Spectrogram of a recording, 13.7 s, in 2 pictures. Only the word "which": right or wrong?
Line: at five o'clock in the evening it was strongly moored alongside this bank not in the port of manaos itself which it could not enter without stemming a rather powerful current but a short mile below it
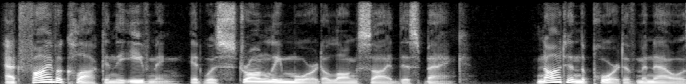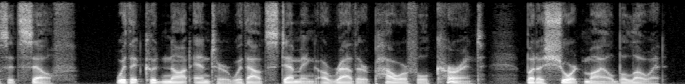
wrong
